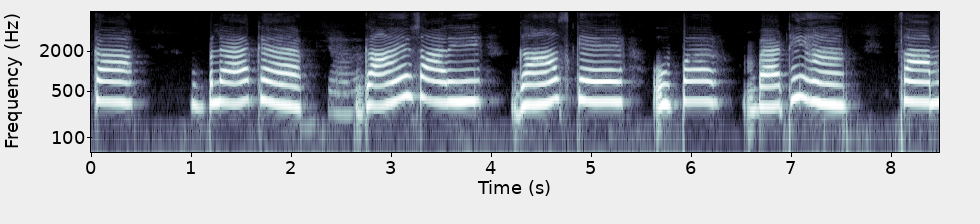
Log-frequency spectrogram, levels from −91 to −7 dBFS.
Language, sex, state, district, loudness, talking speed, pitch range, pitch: Hindi, female, Punjab, Fazilka, -11 LUFS, 80 wpm, 310-360 Hz, 345 Hz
